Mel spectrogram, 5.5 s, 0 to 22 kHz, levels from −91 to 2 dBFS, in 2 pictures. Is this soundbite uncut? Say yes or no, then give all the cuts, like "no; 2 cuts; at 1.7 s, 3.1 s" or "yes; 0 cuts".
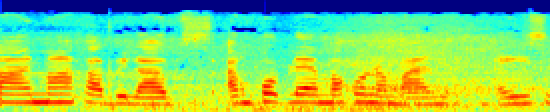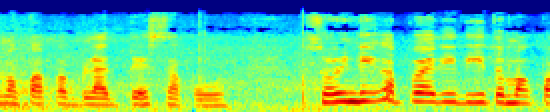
yes; 0 cuts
